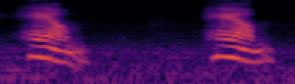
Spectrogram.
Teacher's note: you can hear the UH sound as my tongue relaxes down in the back before the lips close for the M sound.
